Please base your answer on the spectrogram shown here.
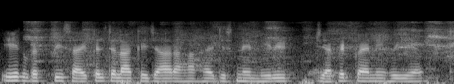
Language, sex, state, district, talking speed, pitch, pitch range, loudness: Hindi, male, Uttar Pradesh, Lalitpur, 185 wpm, 145 Hz, 140-160 Hz, -18 LUFS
